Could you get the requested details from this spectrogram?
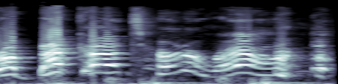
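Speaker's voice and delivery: put-on yelling. Recounting what a guy said after yelling at a girl in the street, retell his yell. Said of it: "He's like yelling at a girl".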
